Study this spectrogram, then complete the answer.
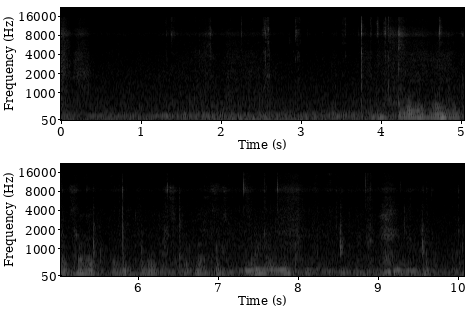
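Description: A fishing reel's spool clicks softly as a finger turns it.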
